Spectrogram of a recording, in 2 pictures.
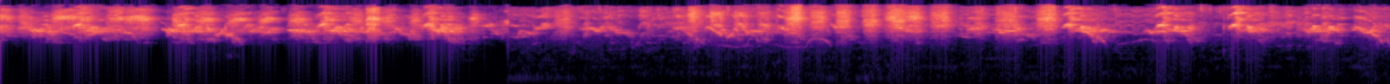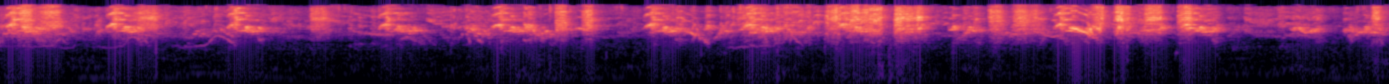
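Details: Budgerigars kept in a cage give a long, restless mix of quick chirps and raspy, scratchy clicks that repeat in rapid bursts, with bright high twitters layered throughout.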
